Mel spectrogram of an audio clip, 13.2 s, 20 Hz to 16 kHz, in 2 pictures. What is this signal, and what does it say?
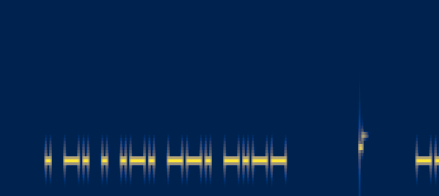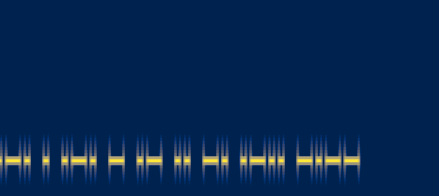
Morse code, heard as a keyed tone, about 17 wpm, 700 Hz. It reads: ENERGY CERTAINLY
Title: Sentences from Top 900 Words - New Word Drill - 17wpm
